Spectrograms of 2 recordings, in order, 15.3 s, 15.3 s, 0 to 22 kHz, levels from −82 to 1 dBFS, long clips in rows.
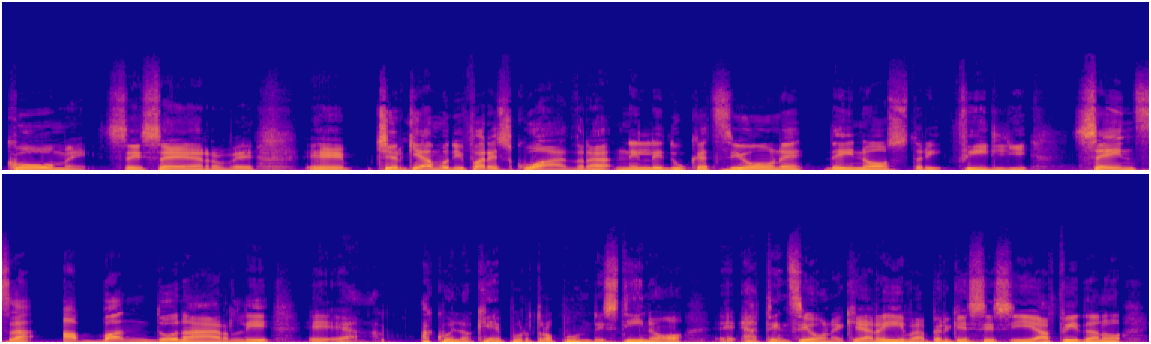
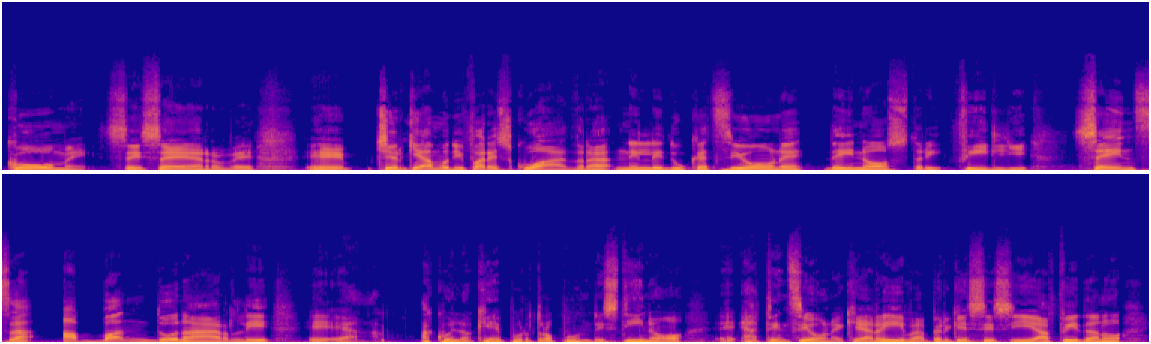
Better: neither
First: none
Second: none

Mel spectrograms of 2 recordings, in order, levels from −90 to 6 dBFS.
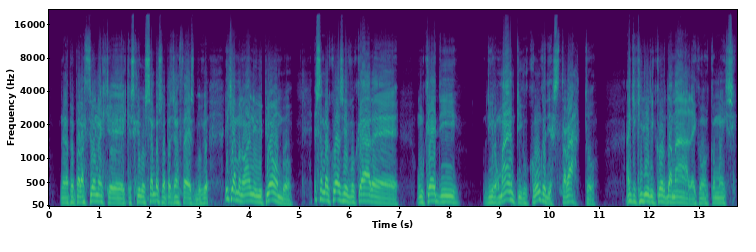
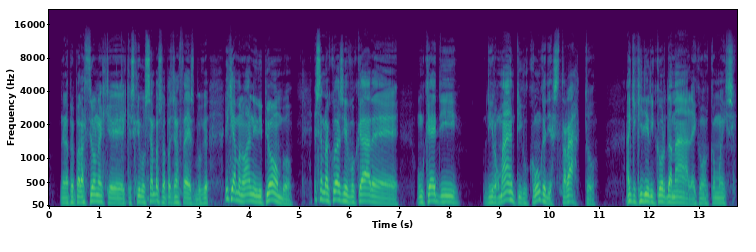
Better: second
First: distortion; slight; 10 dB below the speech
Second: none

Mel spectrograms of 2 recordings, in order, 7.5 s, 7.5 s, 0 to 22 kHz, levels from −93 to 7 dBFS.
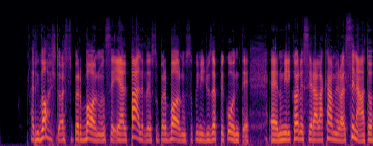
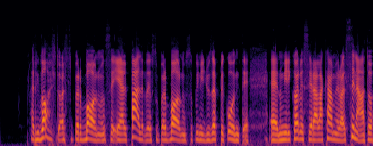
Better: first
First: none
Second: muffled; slightly; fading above 3.5 kHz

